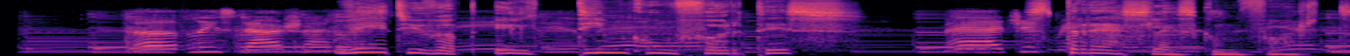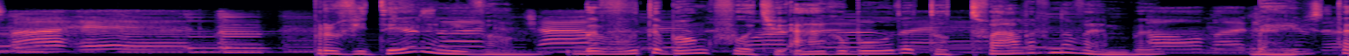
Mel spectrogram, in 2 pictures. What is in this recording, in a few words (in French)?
FLAMAND Pub; EKORNES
